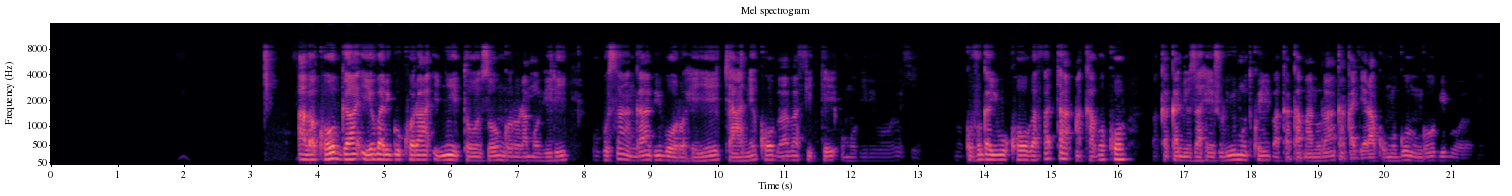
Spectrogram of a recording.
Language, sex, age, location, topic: Kinyarwanda, male, 18-24, Huye, health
